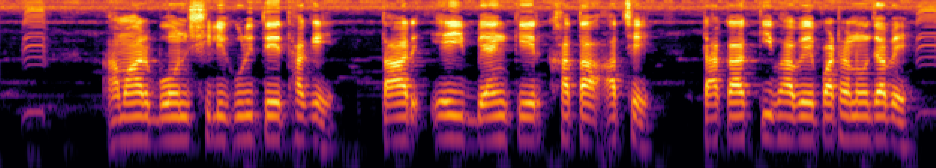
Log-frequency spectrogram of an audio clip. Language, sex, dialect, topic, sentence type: Bengali, male, Northern/Varendri, banking, question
